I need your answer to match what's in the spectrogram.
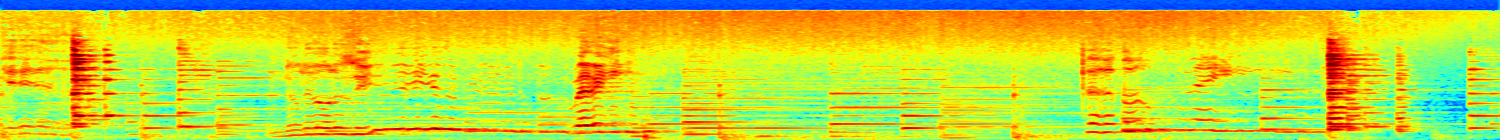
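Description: A sparse, stripped-down demo recording of a song: a lone voice sings long, sliding melodic lines over a few sustained chords, with a bare, unpolished arrangement at moderate loudness.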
